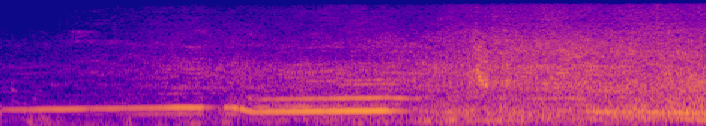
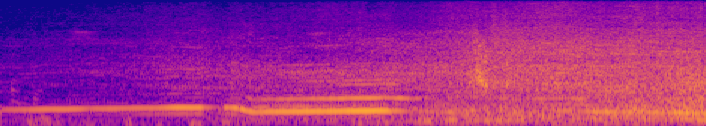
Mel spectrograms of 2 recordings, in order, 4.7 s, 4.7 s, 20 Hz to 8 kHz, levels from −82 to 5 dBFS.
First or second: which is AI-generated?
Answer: first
